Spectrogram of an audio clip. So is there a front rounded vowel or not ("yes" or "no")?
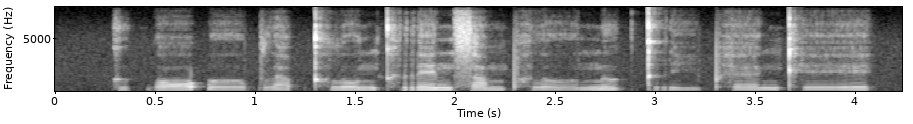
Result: no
